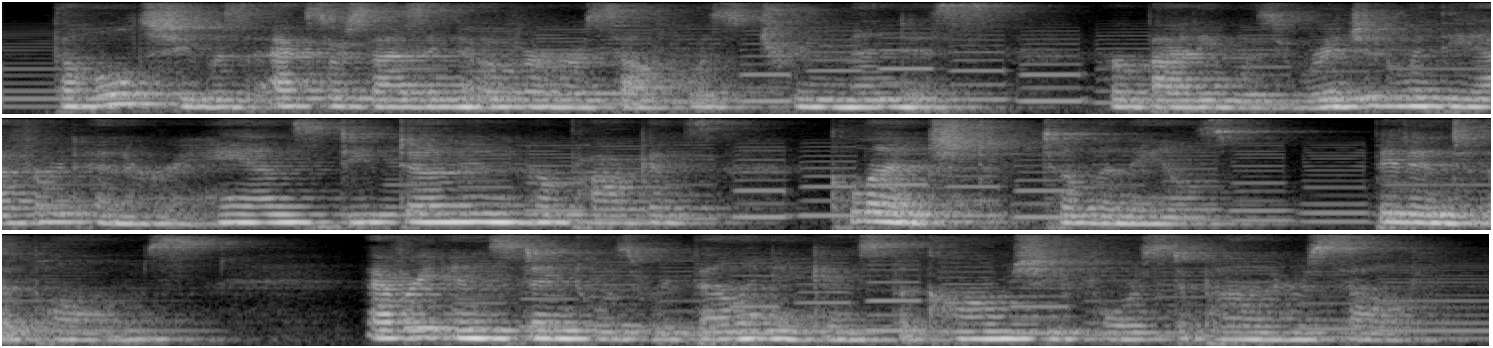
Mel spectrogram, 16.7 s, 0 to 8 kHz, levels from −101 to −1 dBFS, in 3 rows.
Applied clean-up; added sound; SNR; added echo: none; Wind instrument, woodwind instrument; 17 dB; reverberation time 0.8 s.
